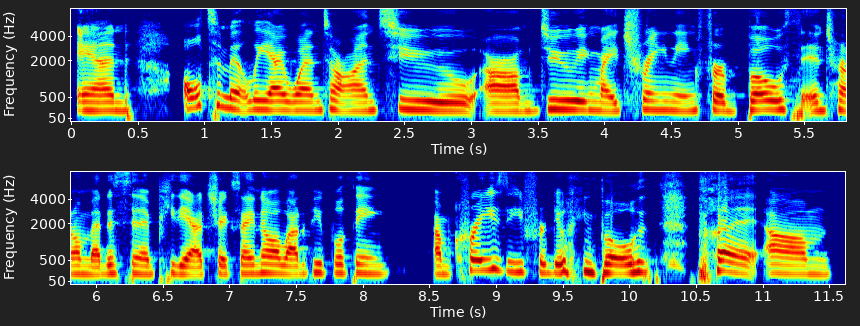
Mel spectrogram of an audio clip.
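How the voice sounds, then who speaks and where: A woman from Guyana, a physician guest, telling her story in a casual interview, animated and laughing often. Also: medium pitch, a little slow, no echo. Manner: animated, laughs often, repeats words for emphasis.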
